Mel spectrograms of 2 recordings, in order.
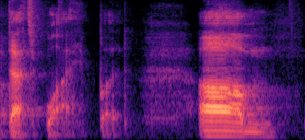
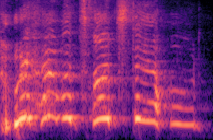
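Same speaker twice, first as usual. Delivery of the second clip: much higher, slow mock touchdown call; replaying own call; 3 dB louder, slower than usual. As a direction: ham up your own excited call. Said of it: "I was so excited".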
